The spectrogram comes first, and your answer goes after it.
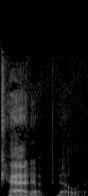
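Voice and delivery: low, soft, tentative attempt at caterpillar; sounding it out. Child tries a new word, imitated sounding out. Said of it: "he'll try and sound it out".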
